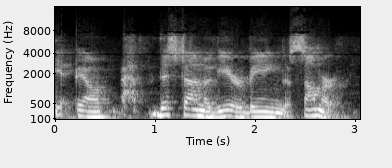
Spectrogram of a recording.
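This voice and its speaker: A man at a moderate pace with fairly even intonation, audible room echo, and noticeable background noise. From US Northeast, New Jersey. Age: 60s. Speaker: pastor. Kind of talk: podcast interview.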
